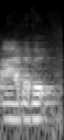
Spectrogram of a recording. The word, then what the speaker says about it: Reid: When I Google it, it doesn't say READ, it's REID. But it's still pronounced read vapor pressure.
